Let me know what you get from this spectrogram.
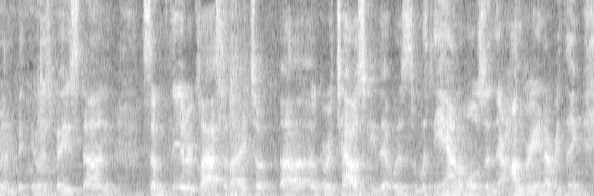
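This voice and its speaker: Chatty woman on an echoey convention panel. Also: fairly low pitch. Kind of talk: panel talk, storytelling. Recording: echoey hall, distant mic, background noise.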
